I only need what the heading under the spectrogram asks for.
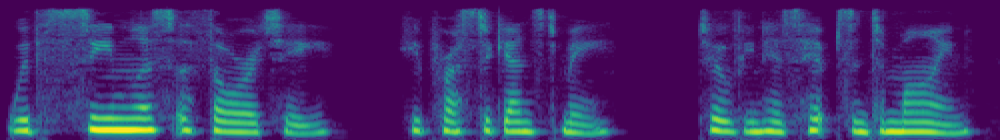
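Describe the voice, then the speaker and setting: A woman reading first-person romance fiction as an audiobook narrator, with intense, expressive delivery. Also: mid-range voice, moderate pace, dry recording, muffled recording.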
